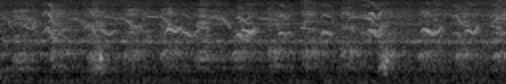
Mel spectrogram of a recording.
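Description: Young chicks of Golden Heavy Buff and desi hens, with some fancy breeds mixed in, keep up soft, continuous high peeping and chirping nearby, faint and without any talk.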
